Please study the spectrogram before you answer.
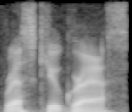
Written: rescue grass

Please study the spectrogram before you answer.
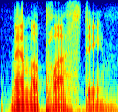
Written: mammoplasty's

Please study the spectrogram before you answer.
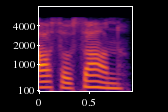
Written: Aso-san

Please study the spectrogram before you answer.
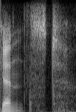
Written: gainst

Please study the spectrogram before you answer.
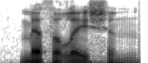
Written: methylation

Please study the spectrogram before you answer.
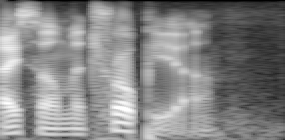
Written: isometropias

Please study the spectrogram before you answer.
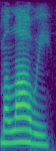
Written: Malawi

